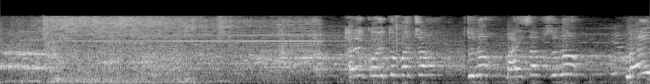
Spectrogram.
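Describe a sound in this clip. Music plays loudly over loudspeakers in a large hall.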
